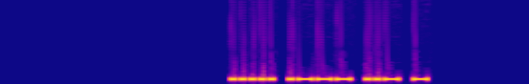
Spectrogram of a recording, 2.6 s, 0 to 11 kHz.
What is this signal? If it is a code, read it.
Morse code, heard as a keyed tone, about 50 wpm, 700 Hz. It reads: 5JUT
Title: Four Challenging Letter-Number Combinations 50wpm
